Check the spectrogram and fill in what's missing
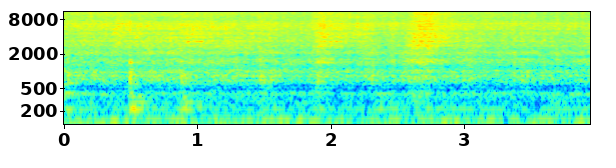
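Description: Peanuts fry in a pan, making a loud, steady sizzle with a hissing wash that swells briefly a couple of times and a few light stirring knocks, close up, with no one talking.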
